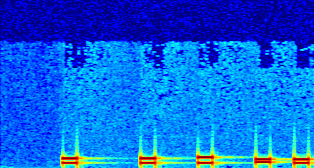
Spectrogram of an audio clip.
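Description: telephone keypad dialing tones

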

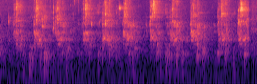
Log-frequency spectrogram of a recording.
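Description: pet lapping drinking water

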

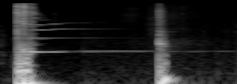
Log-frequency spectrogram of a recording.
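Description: drinks clinking together

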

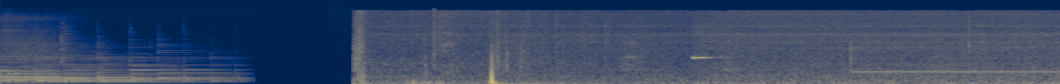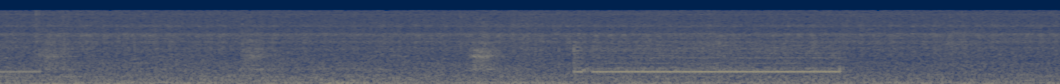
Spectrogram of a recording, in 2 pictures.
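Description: telephone keypad dialing tones

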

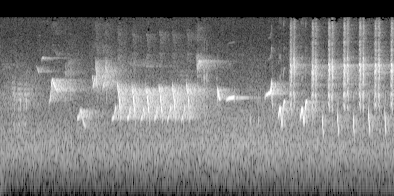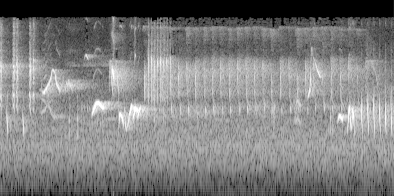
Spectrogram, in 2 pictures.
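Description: common nightingale song

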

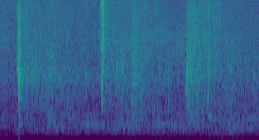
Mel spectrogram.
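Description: footsteps approaching

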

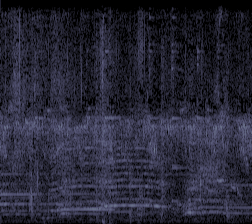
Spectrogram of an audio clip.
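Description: sheep bleating

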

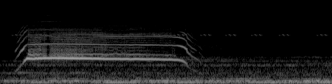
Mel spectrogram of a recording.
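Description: woman's shrill scream

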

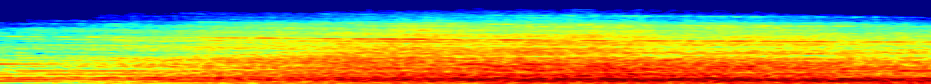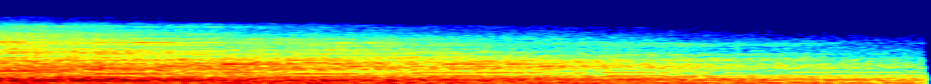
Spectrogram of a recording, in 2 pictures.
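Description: airplane engine drone

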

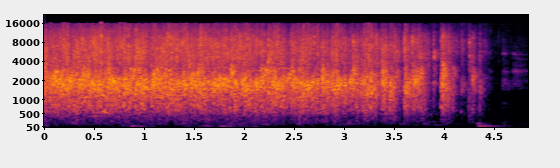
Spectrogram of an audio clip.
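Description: audience applauding loudly

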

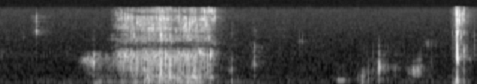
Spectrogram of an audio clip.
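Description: sipping tea

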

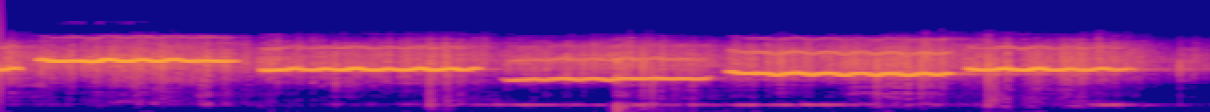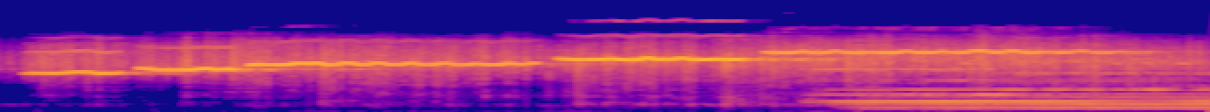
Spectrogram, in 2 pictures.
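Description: whistled theme tune

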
